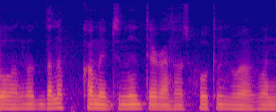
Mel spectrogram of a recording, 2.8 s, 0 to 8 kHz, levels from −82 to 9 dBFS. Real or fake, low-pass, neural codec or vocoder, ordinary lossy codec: fake; 7.2 kHz; codec, 16 kHz, 0.5 kbps, FunCodec, trained on LibriTTS, 25 frames a second; none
